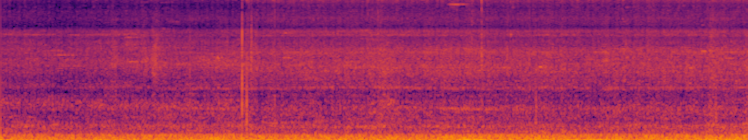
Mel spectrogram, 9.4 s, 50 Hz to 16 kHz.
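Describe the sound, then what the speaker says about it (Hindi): A Mercedes-Benz W221 S-Class engine idles after its ECM has been replaced, a steady low rumble and hum that stays even and close throughout with no voices. "तो हमने गाड़ी अब स्टार्ट कर दिया ECM रिप्लेस करके।"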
